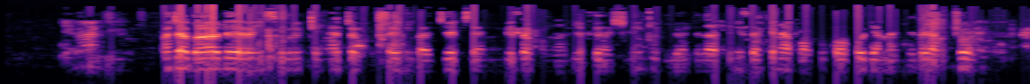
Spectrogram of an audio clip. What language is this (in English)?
Swahili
